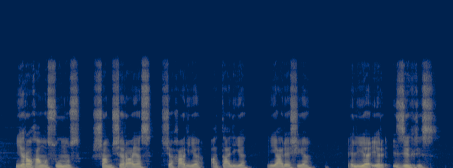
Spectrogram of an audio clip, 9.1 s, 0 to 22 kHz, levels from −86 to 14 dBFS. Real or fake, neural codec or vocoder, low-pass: real; none; 14.4 kHz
